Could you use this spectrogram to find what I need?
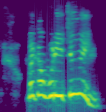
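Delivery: mock shock at bumping into an old friend; high excited disbelief; astonished. Retold shock at meeting Deborah.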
